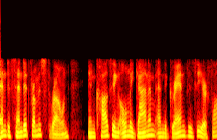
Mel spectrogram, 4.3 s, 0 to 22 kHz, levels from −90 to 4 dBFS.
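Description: From start to finish the speech sounds slightly rough and synthetic, with a thin, buzzy edge and no brightness above about 4 kHz, a flat band-limited quality typical of narrowband VoIP. This is G.729 codec damage, plainly audible here. The codec discards the actual waveform and rebuilds each 10 ms frame from a vocal tract filter, a pitch predictor and a few pulses. That coarse reconstruction, which fits the 8 kbit/s G.729A variant, produces the grainy texture.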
